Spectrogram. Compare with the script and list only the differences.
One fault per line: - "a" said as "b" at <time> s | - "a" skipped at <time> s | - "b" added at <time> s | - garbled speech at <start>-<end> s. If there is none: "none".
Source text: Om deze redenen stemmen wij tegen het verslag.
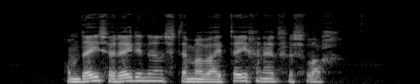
none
